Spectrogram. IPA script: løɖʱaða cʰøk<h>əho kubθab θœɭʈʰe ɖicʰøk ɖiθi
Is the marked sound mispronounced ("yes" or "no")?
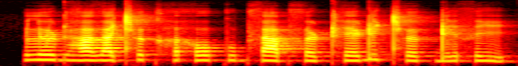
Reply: no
